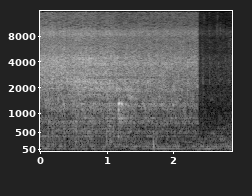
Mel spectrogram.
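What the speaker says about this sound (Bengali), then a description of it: "এবার আমি পাস্তাটাকে দিয়ে দিচ্ছি" Boiled pasta tipped into a hot pan of onions fried with curry leaves sets off a loud, steady sizzle with a broad hiss. It runs for over two seconds, then cuts off abruptly, with no talk.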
